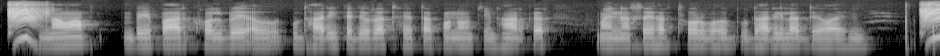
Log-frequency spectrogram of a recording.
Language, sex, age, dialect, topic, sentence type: Chhattisgarhi, male, 25-30, Northern/Bhandar, banking, statement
